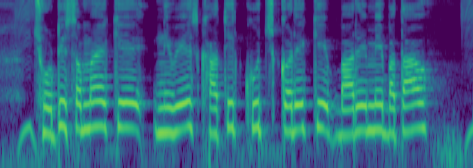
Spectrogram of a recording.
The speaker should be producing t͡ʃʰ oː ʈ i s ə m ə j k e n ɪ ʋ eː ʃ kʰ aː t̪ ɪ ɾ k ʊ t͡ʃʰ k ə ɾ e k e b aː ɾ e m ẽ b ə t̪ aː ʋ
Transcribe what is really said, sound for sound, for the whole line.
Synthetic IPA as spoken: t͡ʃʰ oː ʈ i s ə m ə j k e n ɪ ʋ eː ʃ kʰ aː t̪ ɪ ɾ k ʊ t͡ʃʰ k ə ɾ e k e b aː ɾ e m ẽ b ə t̪ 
